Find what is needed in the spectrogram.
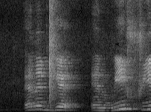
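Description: A young boy speaking in a high child's voice, starting about a third of a second in; the words are not made out.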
